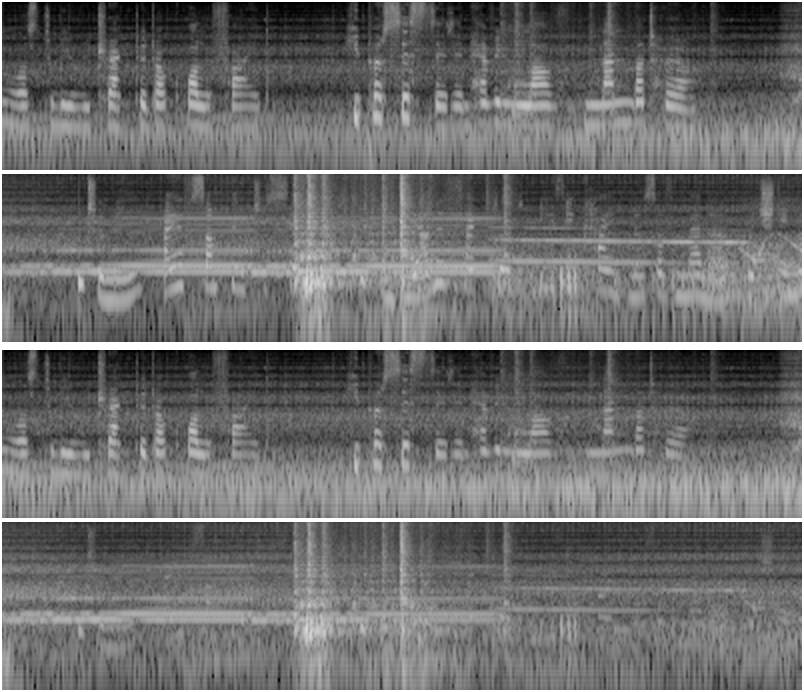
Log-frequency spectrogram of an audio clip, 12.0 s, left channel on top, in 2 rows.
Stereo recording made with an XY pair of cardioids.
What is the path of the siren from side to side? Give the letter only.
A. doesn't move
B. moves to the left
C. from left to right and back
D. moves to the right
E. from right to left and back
B.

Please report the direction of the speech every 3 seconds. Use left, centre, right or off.
centre, left, left, left.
